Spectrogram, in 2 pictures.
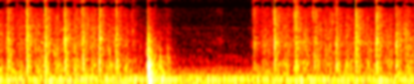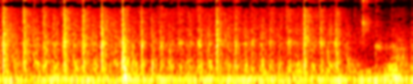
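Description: Two plastic shaker bottles of drink mix shaken hard, their contents knocking and rattling in fast clicks, several a second, with one louder knock about a second and a half in.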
